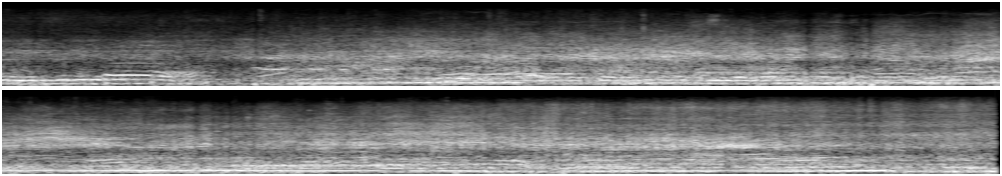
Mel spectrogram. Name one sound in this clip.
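Several car engines roar together as a pack pulls away.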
